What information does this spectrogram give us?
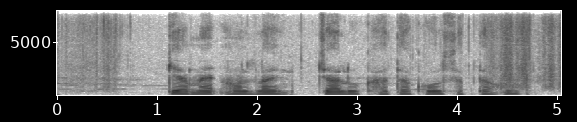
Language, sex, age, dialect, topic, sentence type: Hindi, male, 18-24, Awadhi Bundeli, banking, question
